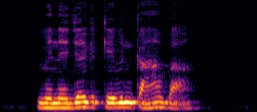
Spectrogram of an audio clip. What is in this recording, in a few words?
Manager ka cabin kahan ba?, Bhojpuri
